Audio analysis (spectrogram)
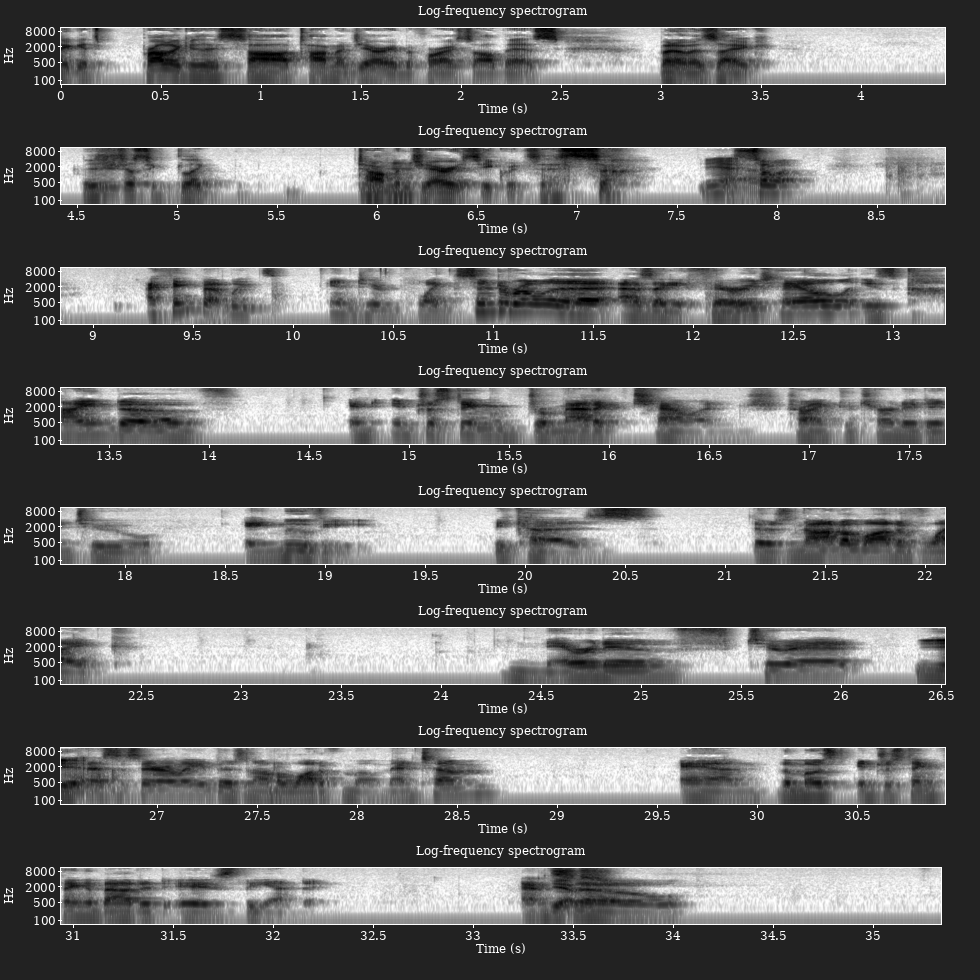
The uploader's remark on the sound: NEW MICS (still tweaking so hopefully sound gets better as time continues).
